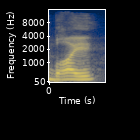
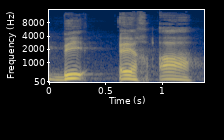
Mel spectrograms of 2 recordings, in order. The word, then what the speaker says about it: Brahe: Tycho Brahe. Bravo. Avec la bonne prononciation et tout, et tout, et tout, hein. Le Tycho, ça s'écrit T-Y-C-H-O, ça se prononce Tycho, Brahe, B-R-A-H-E, Brahe, exactement.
